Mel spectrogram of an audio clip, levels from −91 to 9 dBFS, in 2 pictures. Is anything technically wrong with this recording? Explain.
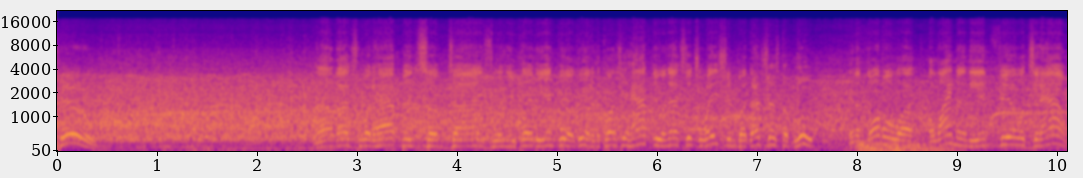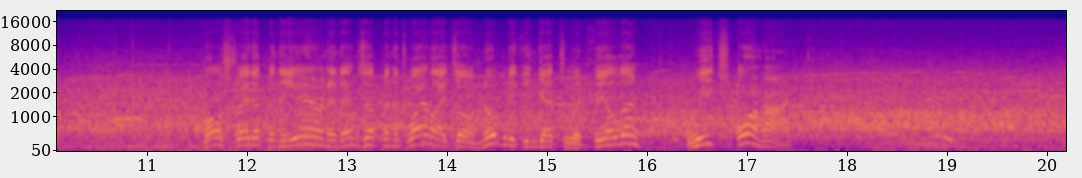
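Yes, there is one fault. A time-stretched section runs from 4.54 to 9.14 s, where the audio suddenly plays about 1.54 times faster while its pitch stays where it was. The likely cause is software squeezing that stretch to fit a shorter length, keeping the pitch by dropping short slices of the waveform. As a result, this passage sounds rushed before the pace snaps back after 9.14 s.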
